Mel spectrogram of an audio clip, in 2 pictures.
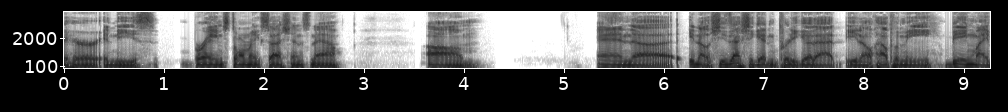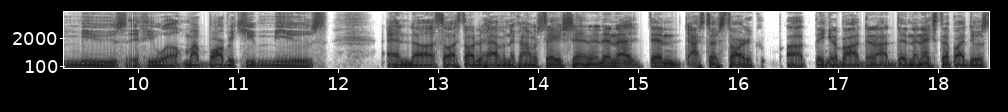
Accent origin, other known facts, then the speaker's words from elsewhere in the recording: Jamaica; I, as a Jamaican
